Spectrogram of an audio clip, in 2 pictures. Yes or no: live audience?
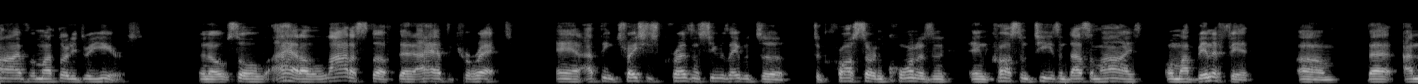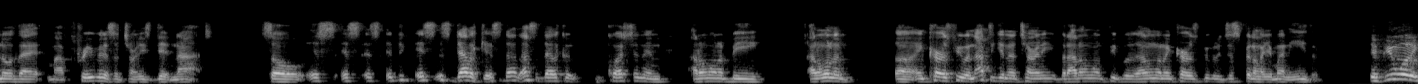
no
